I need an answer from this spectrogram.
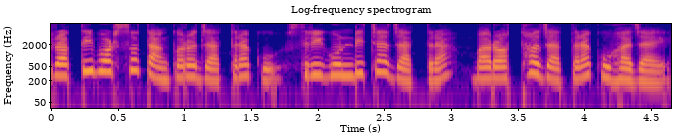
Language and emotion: Odia, neutral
